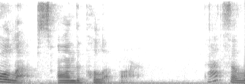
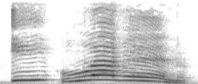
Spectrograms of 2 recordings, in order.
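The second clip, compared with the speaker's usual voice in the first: high, loud, very slow cry; thrilled cheer; ecstatic shout; 10 semitones higher, 8 dB louder, much slower than usual. A narrator's reading. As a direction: stretch it out in triumph. Climactic count.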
